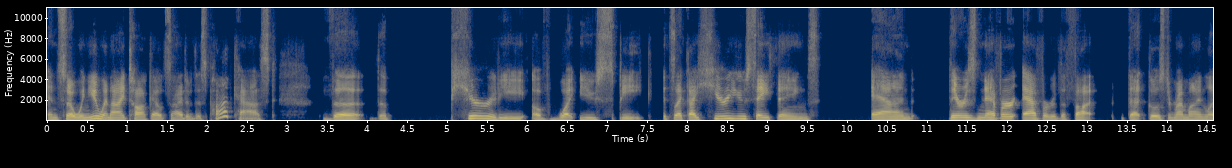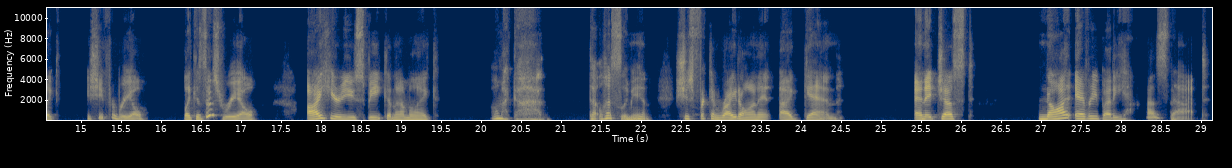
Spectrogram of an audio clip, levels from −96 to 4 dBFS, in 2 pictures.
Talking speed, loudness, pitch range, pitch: 150 wpm, -25 LUFS, 145-190 Hz, 165 Hz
